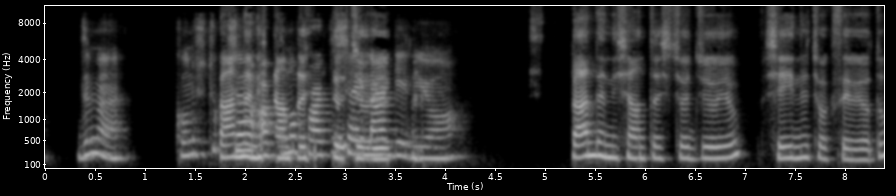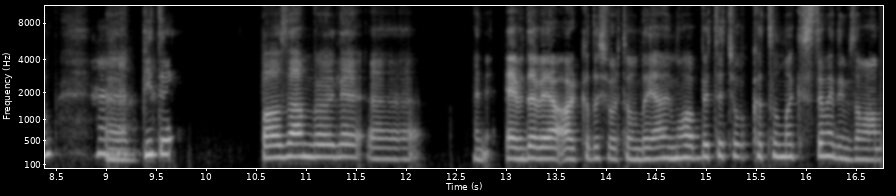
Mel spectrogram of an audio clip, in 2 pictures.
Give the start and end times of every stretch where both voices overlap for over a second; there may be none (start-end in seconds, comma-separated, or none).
1.8-3.5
